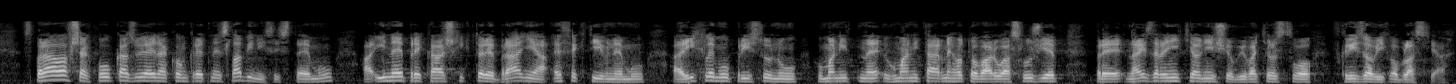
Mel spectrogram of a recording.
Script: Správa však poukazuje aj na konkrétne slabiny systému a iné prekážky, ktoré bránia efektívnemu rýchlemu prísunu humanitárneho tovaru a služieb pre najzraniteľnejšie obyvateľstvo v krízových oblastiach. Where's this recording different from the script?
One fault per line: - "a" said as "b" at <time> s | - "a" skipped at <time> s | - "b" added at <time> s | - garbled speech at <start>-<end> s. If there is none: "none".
- "a" added at 6.7 s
